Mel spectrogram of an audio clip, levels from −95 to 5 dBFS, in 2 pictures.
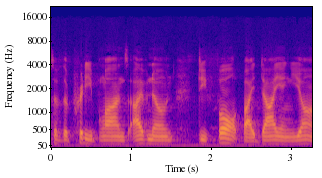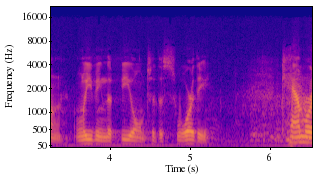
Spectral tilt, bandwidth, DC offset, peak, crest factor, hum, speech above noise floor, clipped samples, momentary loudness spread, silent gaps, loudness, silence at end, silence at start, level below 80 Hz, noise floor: -6.5 dB/octave; 16.5 kHz; under 0.1%; -8 dBFS; 20 dB; none; 24 dB; under 0.1%; 13 LU; none; -29 LUFS; 0 s; 0 s; -58 dBFS; -52 dBFS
